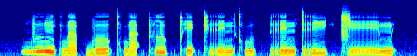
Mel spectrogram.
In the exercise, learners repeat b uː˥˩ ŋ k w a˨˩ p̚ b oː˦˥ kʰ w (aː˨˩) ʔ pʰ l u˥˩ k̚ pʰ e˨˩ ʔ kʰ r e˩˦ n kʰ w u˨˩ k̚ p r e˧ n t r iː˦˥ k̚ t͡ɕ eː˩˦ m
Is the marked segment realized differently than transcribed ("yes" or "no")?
yes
